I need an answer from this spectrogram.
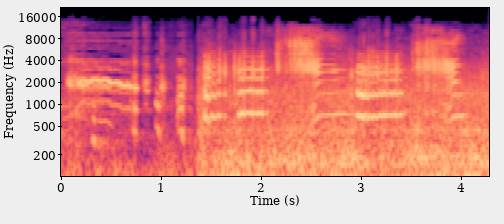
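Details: Domestic cat giving drawn-out harmonic meows, one long falling cry at the start, then several wavering wails after a burst of clatter, over a constant background hiss.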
